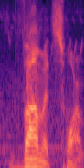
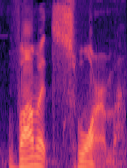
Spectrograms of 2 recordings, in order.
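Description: First: The stress falls on the word vomit. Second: The stress falls on the word swarm. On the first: It is a swarm made of vomit. The speaker calls it wrong. "It's not a swarm of vomit" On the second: Something vomits out a swarm. The speaker calls it right. "It's him vomiting a swarm of other things"

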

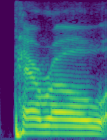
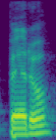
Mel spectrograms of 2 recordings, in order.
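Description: First: It is said with an American accent. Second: It is said with a Spanish accent.

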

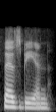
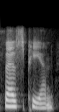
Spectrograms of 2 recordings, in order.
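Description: First: The middle consonant is a B sound. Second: The middle consonant is a clear P sound. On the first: The speaker calls it wrong. "but don't say thespian" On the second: The speaker calls it right. "I'm okay with thespian or thespian"

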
